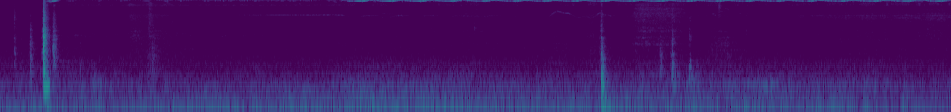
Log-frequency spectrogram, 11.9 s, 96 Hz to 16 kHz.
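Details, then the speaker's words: 1977 Hitachi CWP-132 portable colour CRT TV, first power-up in a decade with ropey-looking capacitors: single sharp bang at switch-on, then faint crackle, with smoke and a capacitor smell; a capacitor suspected to have blown, tube thought okay. "way whoa something went bang fantastic oh look smokeage wow oh that sounds like a cap smells like a cap"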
